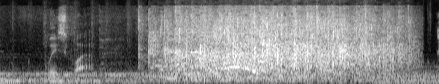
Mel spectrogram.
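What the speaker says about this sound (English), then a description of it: "Let's get a clap in chat for Nice Biscuit." Applause for a stream subscriber, a broad wash of clapping that swells in after a brief spoken word and holds for about three seconds before cutting off.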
